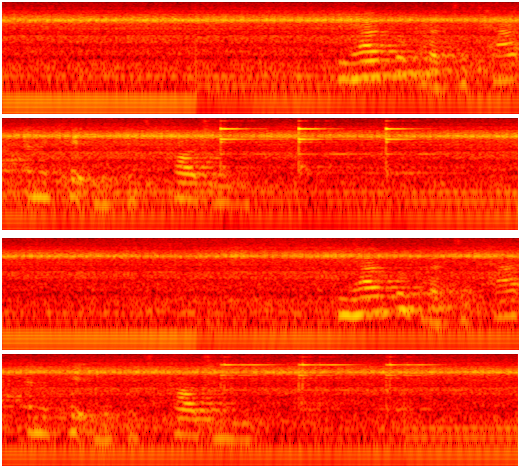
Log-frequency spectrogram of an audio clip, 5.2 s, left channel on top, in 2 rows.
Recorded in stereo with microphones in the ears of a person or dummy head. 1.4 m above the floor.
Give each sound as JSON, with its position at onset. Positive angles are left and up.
{"t": 1.7, "sound": "a woman speaking", "side_deg": 30, "distance_m": 7.0}
{"t": 3.7, "sound": "a clink", "side_deg": 45, "distance_m": 7.0}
